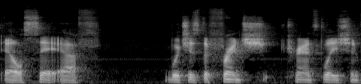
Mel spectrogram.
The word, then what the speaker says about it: LCF: it as LCF but in French they pronounce it as L say F which is the French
